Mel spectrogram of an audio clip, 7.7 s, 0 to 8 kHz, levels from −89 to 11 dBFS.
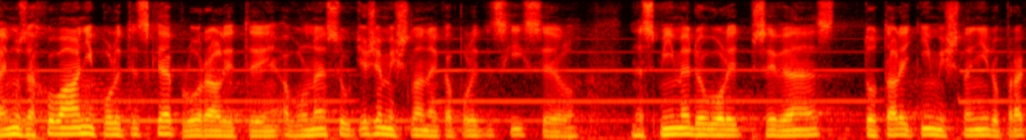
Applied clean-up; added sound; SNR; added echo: none; Telephone + Trumpet; 16 dB; none.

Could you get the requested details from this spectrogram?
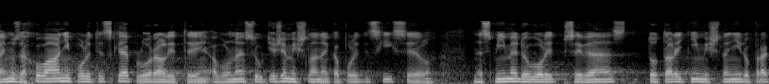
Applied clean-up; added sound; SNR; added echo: none; none; none; none.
